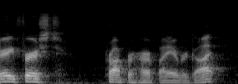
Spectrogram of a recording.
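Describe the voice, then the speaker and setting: A man with a Canadian accent, fairly slow pace and very wide pitch swings. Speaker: jaw harp maker and teacher. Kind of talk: tutorial. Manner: halting.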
